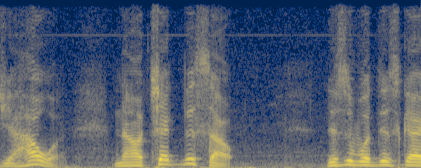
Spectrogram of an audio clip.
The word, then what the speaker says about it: YAHAWAH: gadites that were here they pronounced the name of the most high yo y y y ywa which is close to the most High's name right which is yahawah now check this out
